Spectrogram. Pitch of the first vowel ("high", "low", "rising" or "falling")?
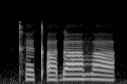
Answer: low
